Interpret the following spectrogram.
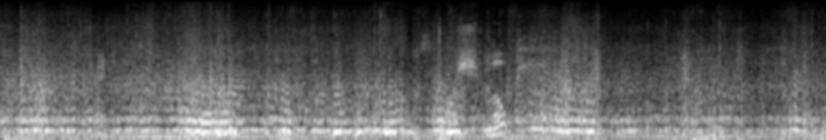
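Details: Colony buzz from honey bees as a beekeeper in Michigan splits hives to discourage swarming; a constant droning hum with passing individual bees whining by, one rising and falling pass near five seconds, plus faint handling noises.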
